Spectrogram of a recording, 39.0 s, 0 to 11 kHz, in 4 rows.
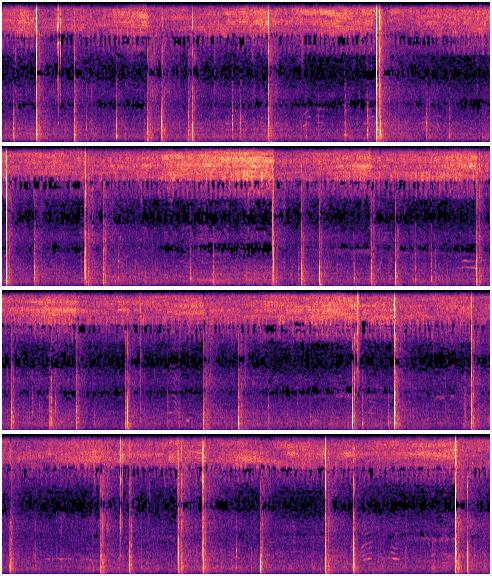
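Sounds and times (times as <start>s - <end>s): crowd murmuring: 8.5s - 15.5s
firework shells bursting: 31.0s - 34.7s.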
